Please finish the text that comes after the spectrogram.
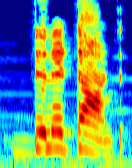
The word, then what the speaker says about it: dilettante: वो भी एक अच्छा वर्ड था हमारा दोस्तों डिलेटांट।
